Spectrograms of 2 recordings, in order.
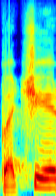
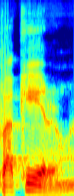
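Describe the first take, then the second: First: The middle consonant is a CH sound. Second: The middle consonant is a K sound.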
